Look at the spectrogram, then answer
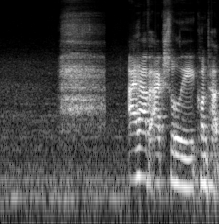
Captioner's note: sigh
